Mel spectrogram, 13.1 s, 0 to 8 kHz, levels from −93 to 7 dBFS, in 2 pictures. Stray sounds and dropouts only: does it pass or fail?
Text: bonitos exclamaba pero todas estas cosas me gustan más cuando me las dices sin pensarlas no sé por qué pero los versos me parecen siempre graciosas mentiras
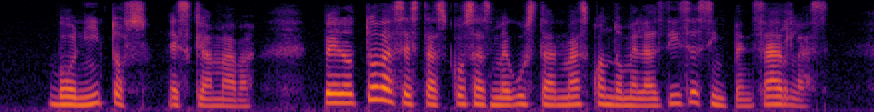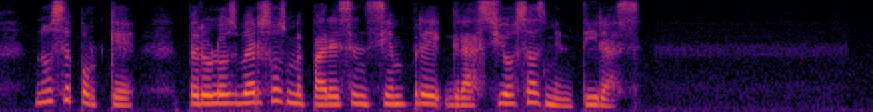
pass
